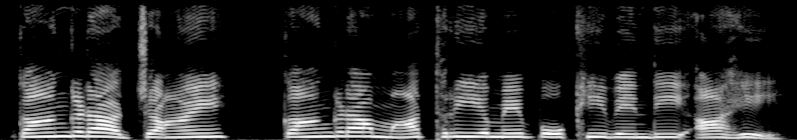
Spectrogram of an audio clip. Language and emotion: Sindhi, neutral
